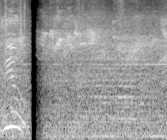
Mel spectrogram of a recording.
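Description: A man's voice says one word, then the sound cuts out abruptly for a moment and gives way to steady outdoor background noise with a low hum and faint high chirps.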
